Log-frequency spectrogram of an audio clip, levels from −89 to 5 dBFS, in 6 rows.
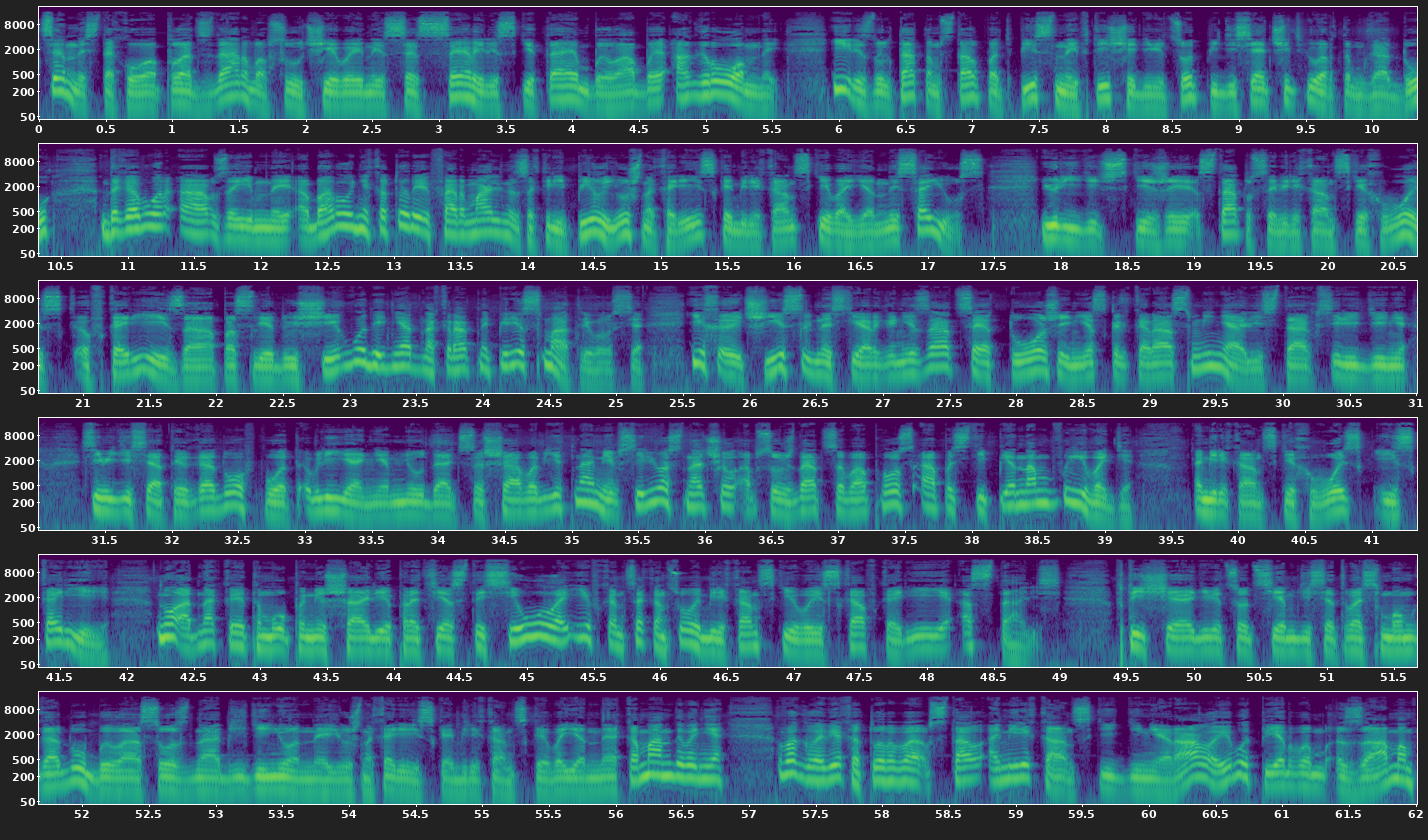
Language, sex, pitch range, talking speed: Russian, male, 95-155 Hz, 105 wpm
